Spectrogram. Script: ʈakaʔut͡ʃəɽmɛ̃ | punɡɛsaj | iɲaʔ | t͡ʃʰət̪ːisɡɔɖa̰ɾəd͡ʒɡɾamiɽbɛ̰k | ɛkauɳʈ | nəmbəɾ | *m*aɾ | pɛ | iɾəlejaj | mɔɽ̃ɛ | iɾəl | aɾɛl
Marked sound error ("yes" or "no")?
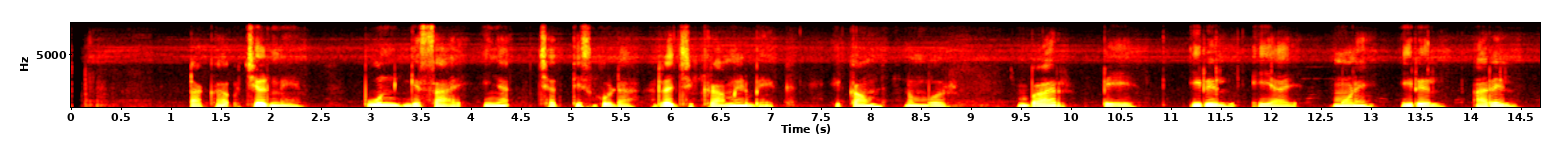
yes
